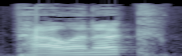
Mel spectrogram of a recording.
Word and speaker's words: Palahniuk: The novel is by Chuck Palahniuk. – Yeah. – How do you pronounce it? – Palahniuk. – Palahniuk? – I believe it's Palahniuk. – Palahniuk? – Palahniuk.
